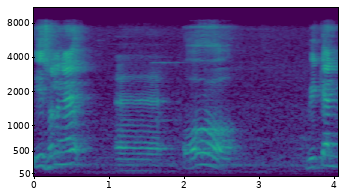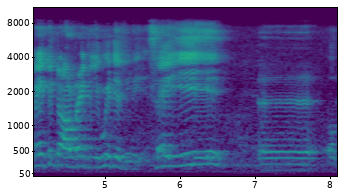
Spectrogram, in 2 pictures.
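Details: Adult male speaker; speech.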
